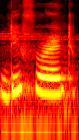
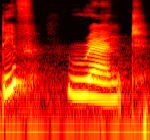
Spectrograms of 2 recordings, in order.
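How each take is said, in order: First: It is said with three syllables. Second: It is said with two syllables. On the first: The speaker calls it wrong. "যেটাকে প্রায়শই মানুষ ডিফারেন্ট বলে, তবে এটি সঠিক নয়" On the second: The speaker calls it right. "সঠিকটা হবে ডিফরেন্ট"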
